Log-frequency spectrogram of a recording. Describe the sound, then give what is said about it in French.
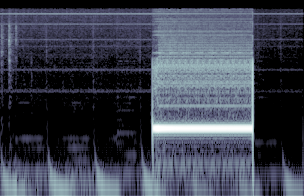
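One telephone line tone sounds while a listener is being called back: a steady, single-pitched beep of about a second, loud and alone, preceded by a few faint low thumps. “Allez, c'est parti, on y va, on rappelle tous les numéros que vous avez envoyés sur le mail de Toff”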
